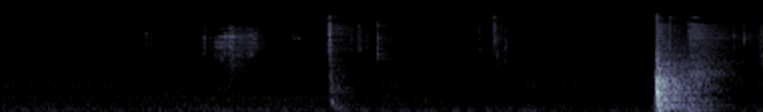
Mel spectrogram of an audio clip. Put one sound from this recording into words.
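A knife slices through soft sand with a faint scrape.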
